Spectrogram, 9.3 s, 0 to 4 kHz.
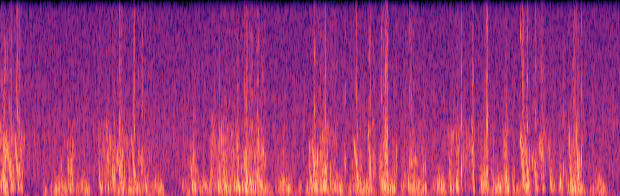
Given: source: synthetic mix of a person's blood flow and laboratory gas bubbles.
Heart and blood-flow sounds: Doppler ultrasound of blood flow; precordium
0.00-0.38 s: bubbles
0.90-0.96 s: bubbles
0.99-1.14 s: bubbles
1.45-2.30 s: bubbles
2.66-3.00 s: bubbles
3.14-4.02 s: bubbles
4.11-4.34 s: bubbles
4.60-5.06 s: bubbles
5.16-5.21 s: bubbles
5.26-5.44 s: bubbles
5.50-5.99 s: bubbles
6.02-6.44 s: bubbles
6.58-7.49 s: bubbles
7.53-7.74 s: bubbles
7.78-8.78 s: bubbles
From the record:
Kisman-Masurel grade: 444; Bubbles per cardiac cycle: continuous sound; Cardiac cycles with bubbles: 100%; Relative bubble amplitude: maximal (0.775 to 0.999); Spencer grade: 4 (maximum detectable bubble signal sounding continuously throughout systole and diastole of every cardiac period, and overriding the amplitude of the normal cardiac signals); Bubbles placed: anywhere in the cardiac cycle

